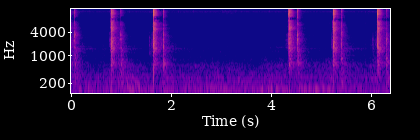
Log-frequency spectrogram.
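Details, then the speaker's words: A.O. Smith GCG-50 gas water heater after its bad gas control valve was replaced: relighting the pilot, held down about 30 seconds to purge air, while the igniter button is pressed; sharp snapping clicks, often paired, about once a second; piezo igniter sparking normally. "and then i'm gonna start hitting the igniter button and if you listen very carefully you'll hear it spark"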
